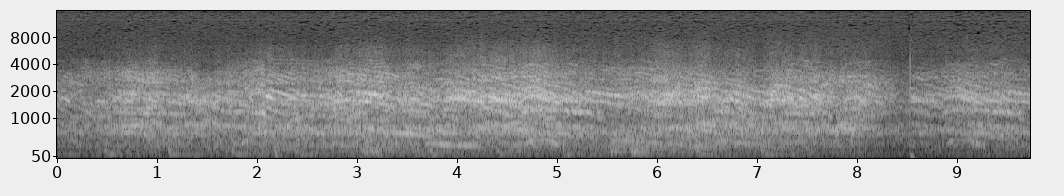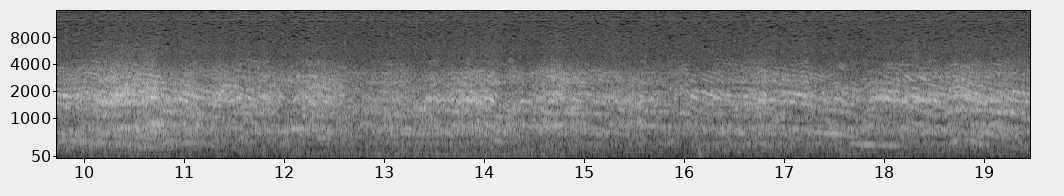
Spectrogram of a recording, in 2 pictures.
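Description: A demonstration crowd is pushed back by advancing police clearing a sidewalk, heard as a dense, loud hubbub of many shouting and chattering voices, continuous throughout with a brief dip midway.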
